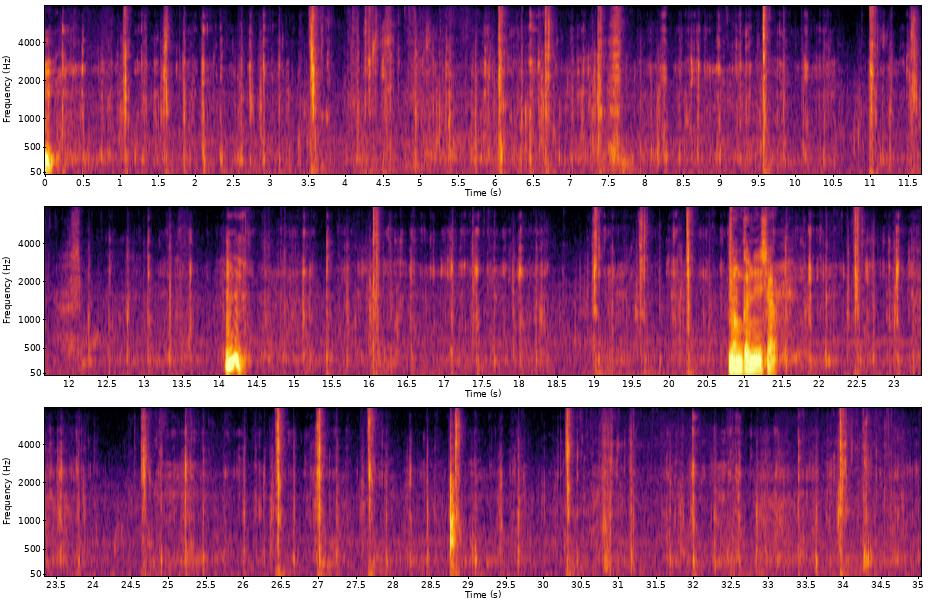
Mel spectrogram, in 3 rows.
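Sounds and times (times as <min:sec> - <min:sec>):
person biting and chewing: 0:00.2 - 0:13.7, 0:15.1 - 0:20.8, 0:21.7 - 0:24.0, 0:24.6 - 0:35.0.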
